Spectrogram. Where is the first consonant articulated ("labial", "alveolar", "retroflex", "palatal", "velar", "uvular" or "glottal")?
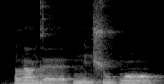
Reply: alveolar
